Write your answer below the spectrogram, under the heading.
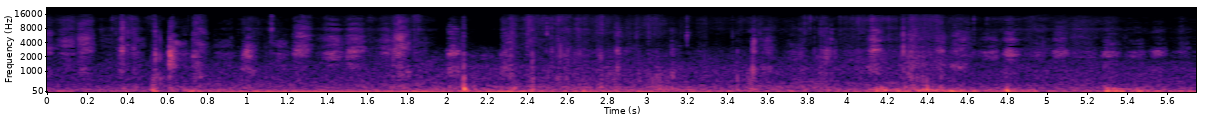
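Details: Female Pomeranian panting while told to sit and rest after chasing a ball outdoors: quick, breathy, rhythmic puffs in rapid bursts, over steady low wind rumble.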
